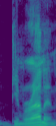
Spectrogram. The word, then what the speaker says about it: Dimaranan: Here with my beautiful co-worker, the one and only Katrina Dimaranan.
